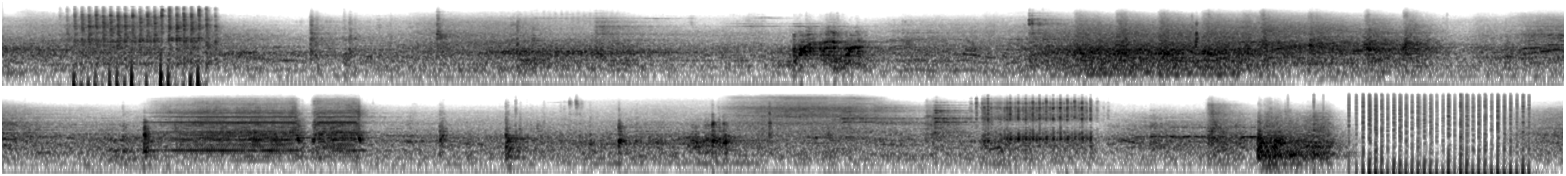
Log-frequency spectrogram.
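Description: Workshop noise from assembly work, with tools and metal parts clattering and background voices, changing from clip to clip.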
